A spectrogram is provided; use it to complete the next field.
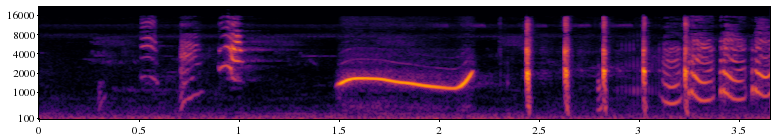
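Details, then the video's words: Ringneck parrot giving a few short squawks, then a long steady whistled note that curls upward at the end, followed by a quick series of sharp clicks and wavering screechy notes. "Amazing Ringneck Parrot Natural Sounds"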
